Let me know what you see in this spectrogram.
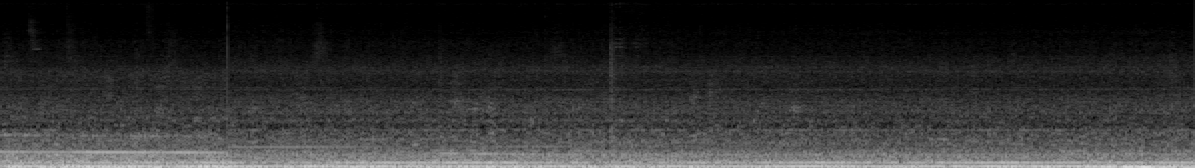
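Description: Passenger train heard from inside the carriage: a steady low rumble and hum of the train running along a station platform.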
